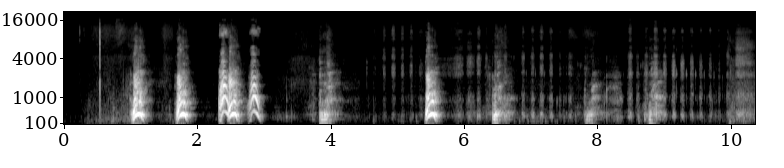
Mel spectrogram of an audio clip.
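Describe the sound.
A voice imitates a dog's barking, with a rapid run of loud woofs followed by scattered, softer bark-like yelps trailing off.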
